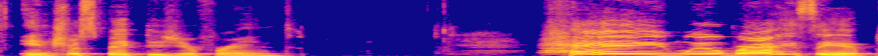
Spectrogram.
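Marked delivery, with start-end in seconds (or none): 2.7-3.9 loud, high, happy shout-out; excited greeting. Real, not acted. Calling out as a viewer joins the live stream. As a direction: call the name out like spotting a friend.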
